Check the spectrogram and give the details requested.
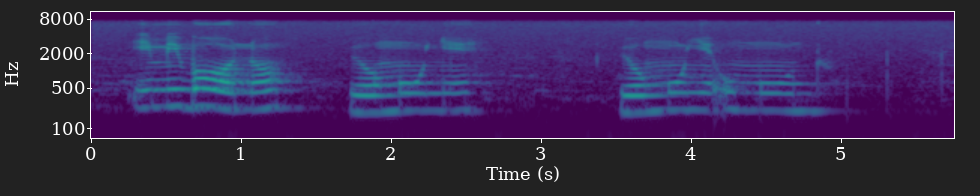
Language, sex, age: South Ndebele, female, 25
